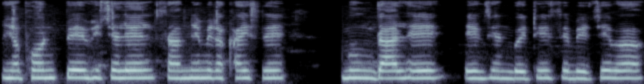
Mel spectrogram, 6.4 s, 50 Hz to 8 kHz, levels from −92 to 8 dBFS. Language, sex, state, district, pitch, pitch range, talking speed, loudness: Hindi, female, Chhattisgarh, Balrampur, 265 Hz, 255-270 Hz, 160 wpm, -17 LUFS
